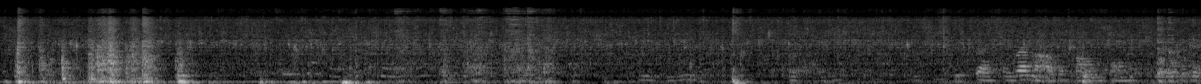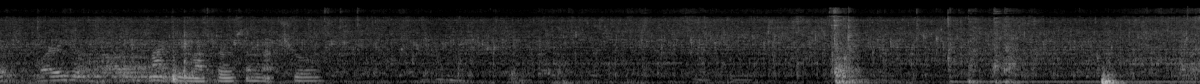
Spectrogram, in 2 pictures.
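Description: Pork chops sizzling steadily in a skillet over a lit burner, with a few sharp knocks of pans or utensils in the first few seconds and again near the end.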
